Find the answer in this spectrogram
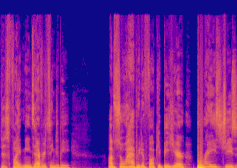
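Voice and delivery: heartfelt, emotion-laden voice, high and loud. Imitating a fight translator who adds emotion: emotional delivery. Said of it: "He adds, like, the emotion into it".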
